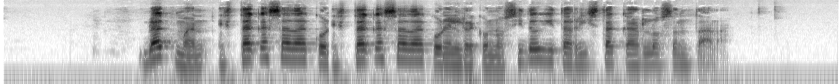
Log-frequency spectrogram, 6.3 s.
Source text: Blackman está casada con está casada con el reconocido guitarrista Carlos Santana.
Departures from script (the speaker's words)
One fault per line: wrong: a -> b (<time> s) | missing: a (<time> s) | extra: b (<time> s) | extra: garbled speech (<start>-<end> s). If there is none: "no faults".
no faults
